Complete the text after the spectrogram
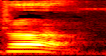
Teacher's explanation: क्योंकि जो र के उच्चारण करते समय जो हमारे मुख से जो ध्वनि निकलती है वह ऐसी लगती है जैसे लुढ़क रही है, र मतलब कंपन करते हुए ध्वनि निकलती है, इसलिए इसको लुंठित वर्ण या प्रकंपित वर्ण भी कहा जाता है।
